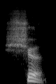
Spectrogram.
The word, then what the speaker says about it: shi: word for it is something like shu, like SHI is how it's spelled, but it's pronounced like shu, as in should.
